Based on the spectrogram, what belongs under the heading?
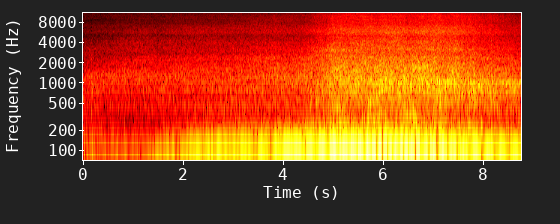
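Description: Two-car diesel multiple unit passing a level crossing. It approaches with a growing low engine hum and the rush of wheels on rails, is loudest about five to seven seconds in as it goes by, then starts to fade.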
